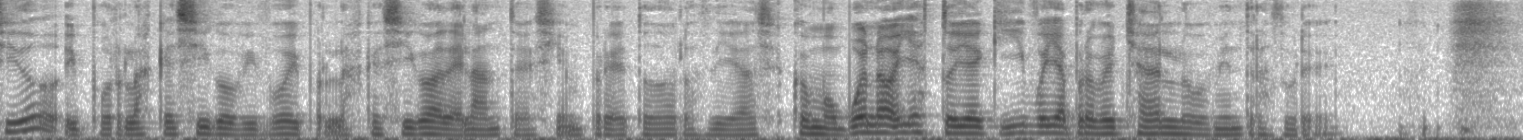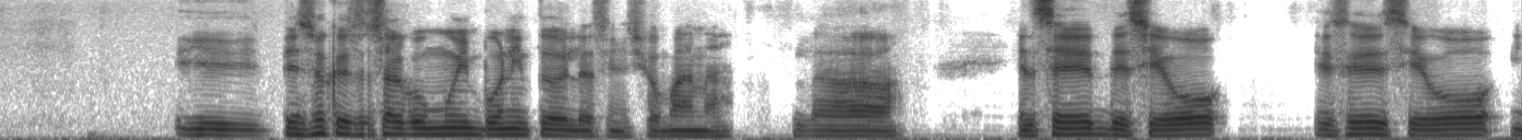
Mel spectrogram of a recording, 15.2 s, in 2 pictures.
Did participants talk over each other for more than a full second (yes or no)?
no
